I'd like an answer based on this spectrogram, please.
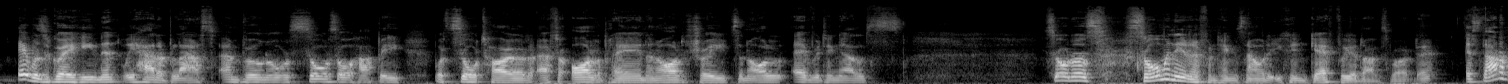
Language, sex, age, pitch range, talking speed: English, male, 30-49, 95-125 Hz, 190 wpm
